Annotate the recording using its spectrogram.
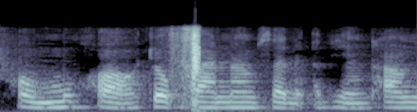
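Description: A young boy claps his hands once.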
